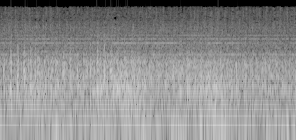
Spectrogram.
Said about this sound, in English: On day two, they wanted to show us something else, by helicopter. Yes, indeed. They took us up in a helicopter.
